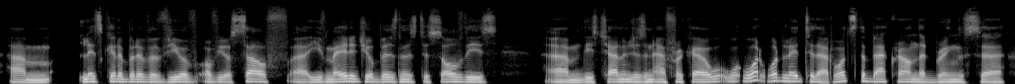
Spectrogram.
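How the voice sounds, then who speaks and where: Low-voiced man hosting an interview. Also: darkish tone, dry recording, clean studio sound. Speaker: podcast host. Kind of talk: interview questions.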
